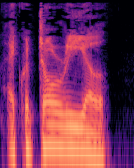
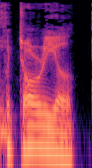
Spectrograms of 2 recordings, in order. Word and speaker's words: Equatorial: Now make sure you pronounce the L. Equatorial. Like editorial. – Okay. – Equatorial.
